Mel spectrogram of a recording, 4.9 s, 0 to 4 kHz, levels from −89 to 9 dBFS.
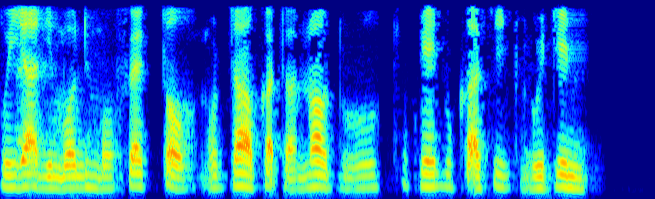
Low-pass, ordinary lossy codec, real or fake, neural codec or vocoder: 3.6 kHz; AAC, 16 kbps; fake; autoencoder, 22.05 kHz, a latent of 192 numbers a frame, VITS, trained on one speaker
